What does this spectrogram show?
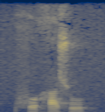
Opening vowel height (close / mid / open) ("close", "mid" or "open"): mid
